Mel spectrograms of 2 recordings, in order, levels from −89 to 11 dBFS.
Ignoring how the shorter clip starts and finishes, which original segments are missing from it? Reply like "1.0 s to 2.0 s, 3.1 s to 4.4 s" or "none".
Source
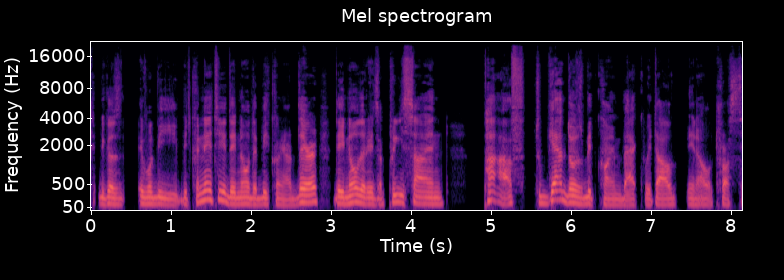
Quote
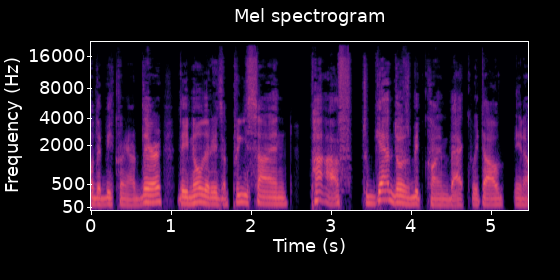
4.5 s to 4.7 s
